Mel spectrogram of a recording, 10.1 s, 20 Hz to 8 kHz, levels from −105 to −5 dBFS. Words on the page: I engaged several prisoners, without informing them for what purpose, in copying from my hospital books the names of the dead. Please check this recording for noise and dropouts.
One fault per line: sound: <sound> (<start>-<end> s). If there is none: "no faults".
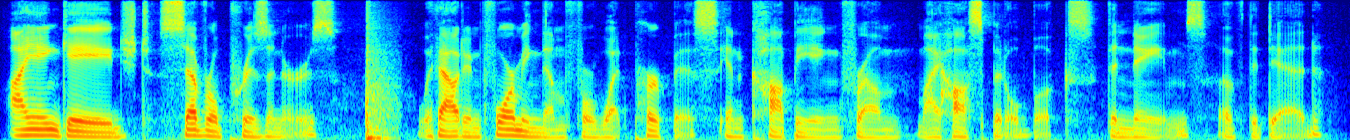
sound: thud (2.7-3.0 s)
